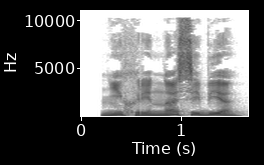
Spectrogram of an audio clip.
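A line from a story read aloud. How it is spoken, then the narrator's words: Breathless exclamation. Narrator (Russian): выдохнул кто-то у меня за спиной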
